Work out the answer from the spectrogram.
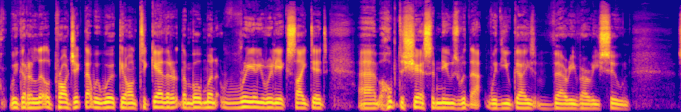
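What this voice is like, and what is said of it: Strained, tired voice about to give out. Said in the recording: “as you can tell, my voice is about to give out ... I'm very, very tired”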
